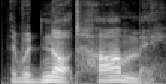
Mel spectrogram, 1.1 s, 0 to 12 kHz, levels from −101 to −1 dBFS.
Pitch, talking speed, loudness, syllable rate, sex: 140 Hz, 270 wpm, -17 LUFS, 5.2 syllables/s, male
